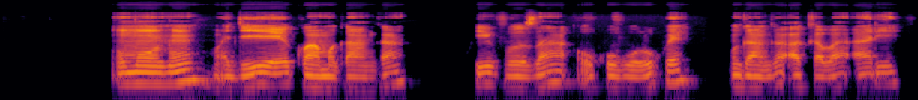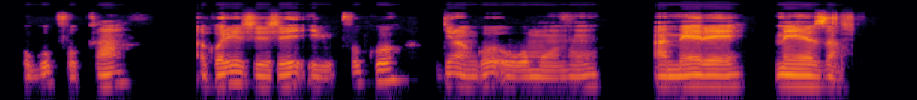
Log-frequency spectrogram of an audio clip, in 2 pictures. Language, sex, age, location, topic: Kinyarwanda, male, 18-24, Kigali, health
